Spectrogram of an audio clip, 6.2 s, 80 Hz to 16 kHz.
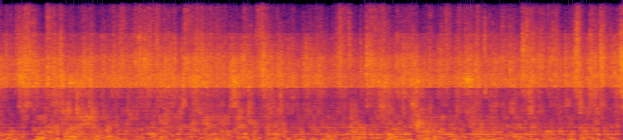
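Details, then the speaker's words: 7.5 hp double-chamber masala pulverizer grinder with cyclone, cyclone and main machine switched on: steady even rush, constant hiss of product and air, no knocks or rubbing; normal running sound. "आवाज normal आवाजामध्ये येणार आहे. बघा, आता मी cyclone चालू करतो, machine चालू झाली, मेन मशीन चालू झाली."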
